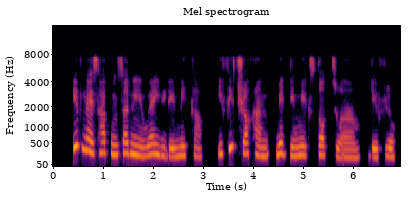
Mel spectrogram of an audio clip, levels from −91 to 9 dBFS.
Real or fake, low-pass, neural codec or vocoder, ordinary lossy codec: fake; 7.2 kHz; codec, 16 kHz, 4 kbps, X-Codec, HuBERT features, trained on balanced general audio; none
